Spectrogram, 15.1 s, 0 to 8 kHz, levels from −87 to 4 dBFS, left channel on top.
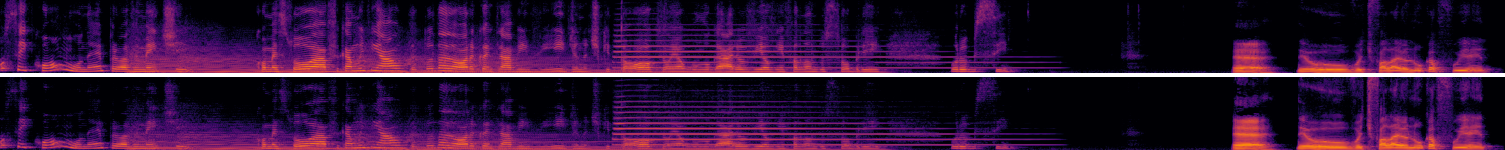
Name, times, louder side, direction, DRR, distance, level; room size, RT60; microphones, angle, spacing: voice 1, 0.0-2.0 2.6-10.1, left 4 dB, 80° left, 0.5 m, -32 dB
Guitar, 1.3-8.9, left 2 dB, 25° left, 0.5 m, -42 dB
Trumpet, 6.1-10.6, right 4 dB, 15° right, 0.7 m, -40 dB
voice 2, 12.3-14.9, right 3 dB, 75° right, 0.6 m, -23 dB
6.0 x 5.6 x 4.0 m
head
